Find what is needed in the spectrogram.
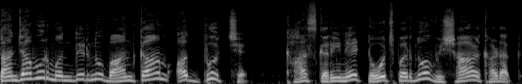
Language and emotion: Gujarati, surprised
